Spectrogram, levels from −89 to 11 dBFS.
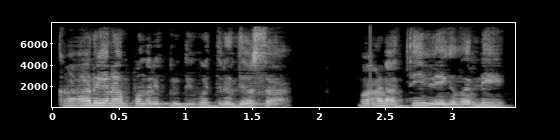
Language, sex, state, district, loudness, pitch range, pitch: Kannada, male, Karnataka, Bijapur, -21 LUFS, 170-210 Hz, 185 Hz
